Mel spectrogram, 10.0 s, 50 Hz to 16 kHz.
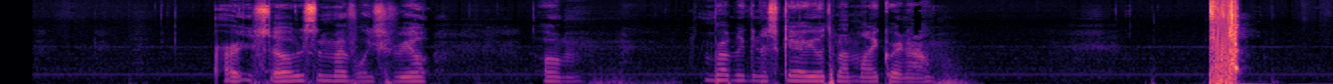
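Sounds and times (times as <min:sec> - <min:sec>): loud distorted noise burst: 0:09.1 - 0:09.4.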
